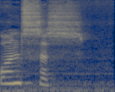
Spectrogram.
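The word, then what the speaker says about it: conscious: है, SCIO या SCIE, इसका उच्चारण है कॉन्सस। ये कॉन्सस मैंने लिख दिया, इसीलिए इसको कॉन्सियंस नहीं पढ़ेंगे, इसको कॉन्संस पढ़ेंगे। यहाँ पे इसमें ये अंतर है, ये ENCE है, IOUS है, कॉन्संस।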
